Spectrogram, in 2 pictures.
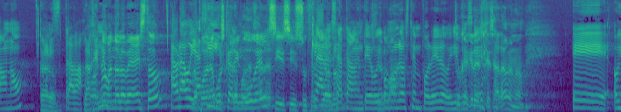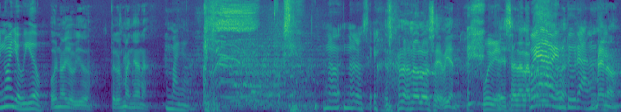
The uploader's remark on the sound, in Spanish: La Ruina desde Valencia. El público sube a contarnos sus problemas.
